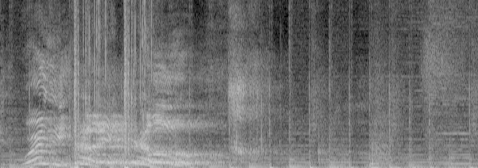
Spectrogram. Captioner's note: Dr. Ravi cries out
